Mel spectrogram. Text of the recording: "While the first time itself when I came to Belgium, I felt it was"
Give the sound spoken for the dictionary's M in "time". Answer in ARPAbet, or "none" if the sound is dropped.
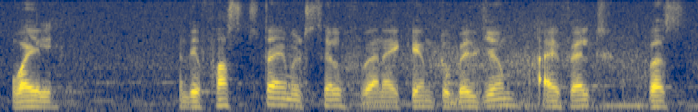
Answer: M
